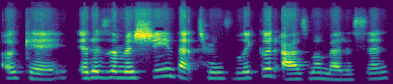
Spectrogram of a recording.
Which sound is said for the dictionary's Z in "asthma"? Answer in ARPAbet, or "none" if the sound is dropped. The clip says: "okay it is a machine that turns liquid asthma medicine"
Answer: Z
